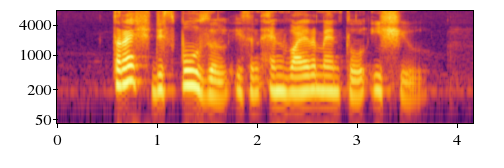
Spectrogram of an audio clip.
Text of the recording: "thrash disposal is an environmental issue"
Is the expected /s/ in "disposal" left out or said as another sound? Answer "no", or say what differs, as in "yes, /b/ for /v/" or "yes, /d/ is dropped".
no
